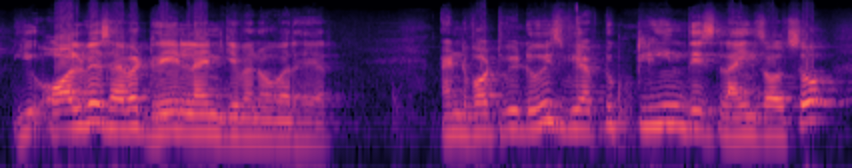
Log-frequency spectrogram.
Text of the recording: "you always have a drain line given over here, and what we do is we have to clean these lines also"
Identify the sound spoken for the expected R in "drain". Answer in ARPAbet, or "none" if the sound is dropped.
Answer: R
